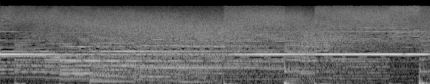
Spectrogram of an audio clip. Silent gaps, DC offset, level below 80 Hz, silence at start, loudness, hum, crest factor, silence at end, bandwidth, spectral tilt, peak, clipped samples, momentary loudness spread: none; under 0.1%; -40 dBFS; 0 s; -14 LUFS; none; 10 dB; 0 s; 16.5 kHz; 0.5 dB/octave; -6 dBFS; under 0.1%; 5 LU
